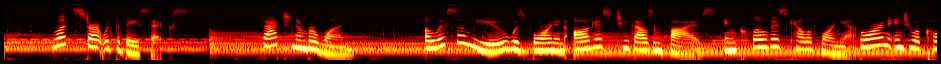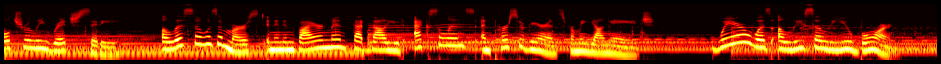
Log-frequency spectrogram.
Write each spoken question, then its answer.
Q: Where was Alyssa Liu born?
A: Correct answer, Clovis, California.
